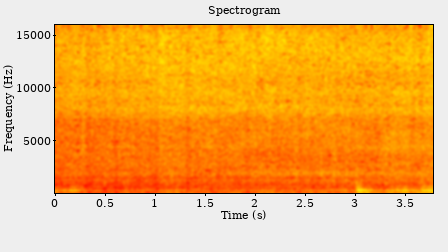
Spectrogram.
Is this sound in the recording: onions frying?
yes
